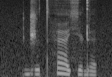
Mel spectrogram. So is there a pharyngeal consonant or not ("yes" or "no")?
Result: no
